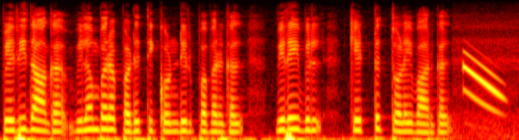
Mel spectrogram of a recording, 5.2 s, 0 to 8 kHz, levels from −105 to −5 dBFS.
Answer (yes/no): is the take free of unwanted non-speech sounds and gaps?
no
